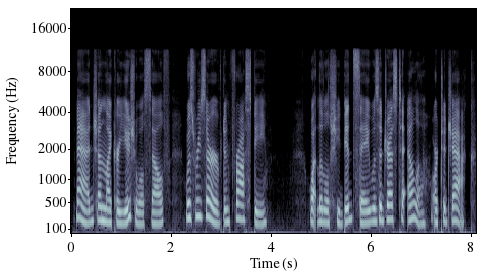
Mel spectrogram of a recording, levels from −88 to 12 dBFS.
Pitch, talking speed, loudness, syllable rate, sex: 200 Hz, 155 wpm, -17 LUFS, 4.8 syllables/s, female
